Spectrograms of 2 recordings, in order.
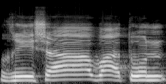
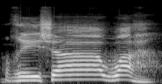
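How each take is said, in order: First: The word ends with a 'tun' sound. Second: The word ends with a soft 'h' sound. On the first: The reading continues into the next word. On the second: The reader stops on this word.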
